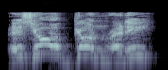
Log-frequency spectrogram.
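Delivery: high, slow, loud shout; hearty shout. Acted. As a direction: shout as if to a crowd. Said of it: "he shouted".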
